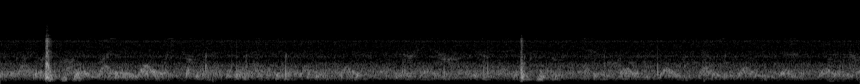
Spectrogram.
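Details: Fetal hiccups at 32 weeks 6 days heard on home Doppler: rapid whooshing fetal heartbeat broken by sharp isolated hiccup knocks.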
